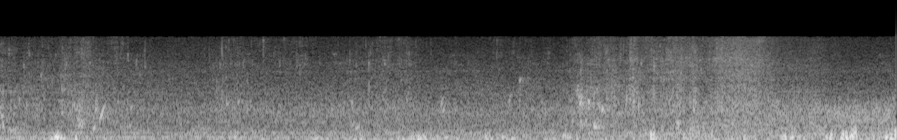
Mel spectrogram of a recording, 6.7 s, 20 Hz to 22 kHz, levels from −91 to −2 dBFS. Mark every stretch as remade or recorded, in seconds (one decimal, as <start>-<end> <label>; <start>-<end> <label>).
0.0-5.4 recorded; 5.4-6.2 remade; 6.2-6.7 recorded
